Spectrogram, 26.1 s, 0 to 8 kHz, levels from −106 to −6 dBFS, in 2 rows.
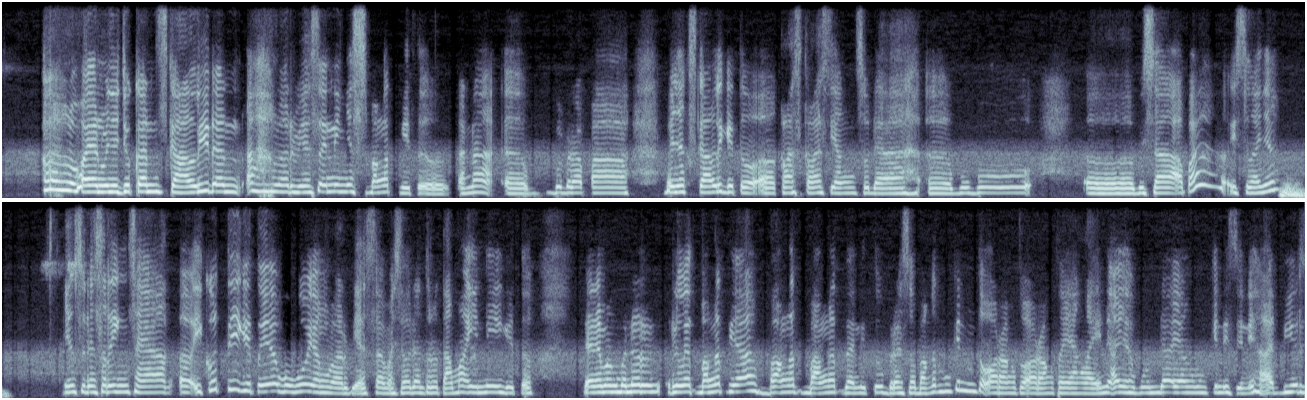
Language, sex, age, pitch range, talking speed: Indonesian, female, 20-39, 225-270 Hz, 160 wpm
